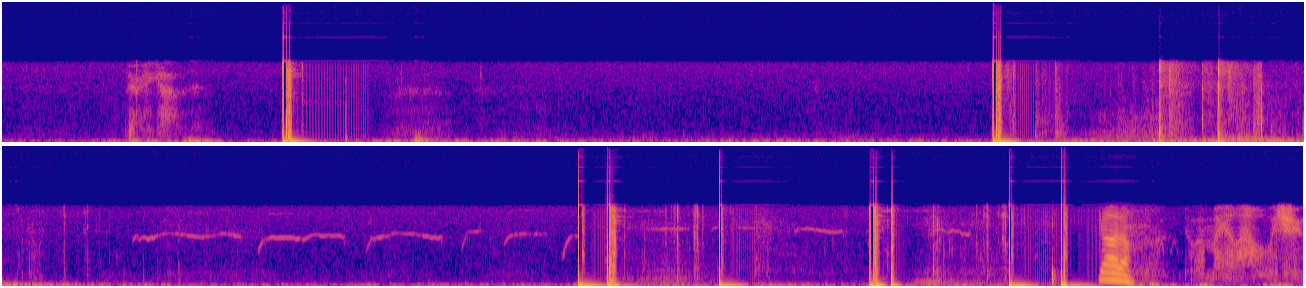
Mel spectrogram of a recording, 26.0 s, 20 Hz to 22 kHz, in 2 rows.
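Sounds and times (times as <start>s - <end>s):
rifle shots: 2.8s - 3.8s, 9.9s - 10.8s, 18.8s - 22.1s, 23.0s - 24.0s
faint whistled notes: 14.3s - 18.8s, 20.8s - 21.6s.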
